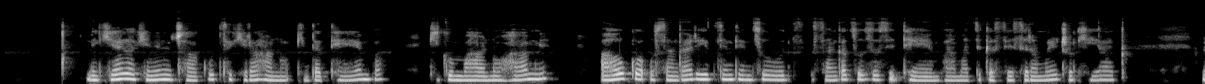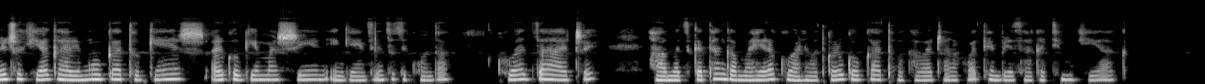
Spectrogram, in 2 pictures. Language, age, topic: Rundi, 18-24, agriculture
